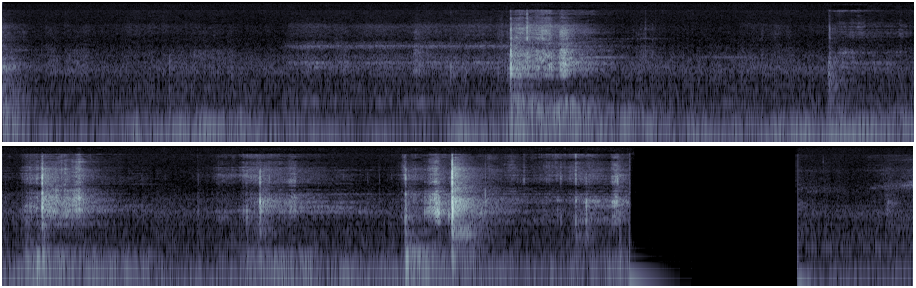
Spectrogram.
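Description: A knife cutting fried mirchi bajji at a street-side stall gives several crisp, crunchy slicing strokes at irregular intervals over a low background hum, close and fairly quiet, ending in a short silence.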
